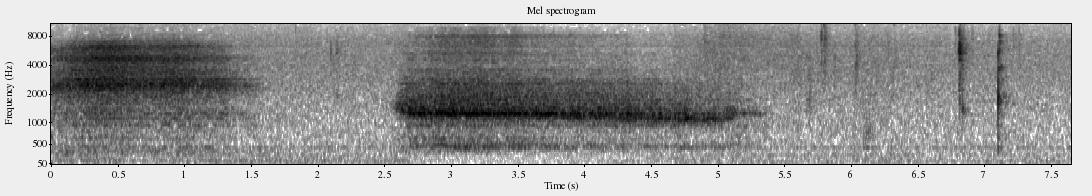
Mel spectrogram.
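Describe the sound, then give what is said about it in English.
A deep breath during a guided breathing exercise: a soft hissing inhale, a short pause, then a longer exhale through the nose with a faint whistling tone. A few small clicks follow in the quiet. “This is you. You are this. Another nice deep breath.”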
